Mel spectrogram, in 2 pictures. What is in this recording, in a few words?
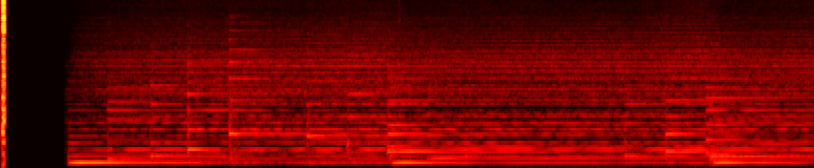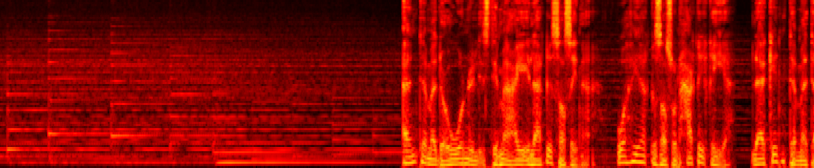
ARABIC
